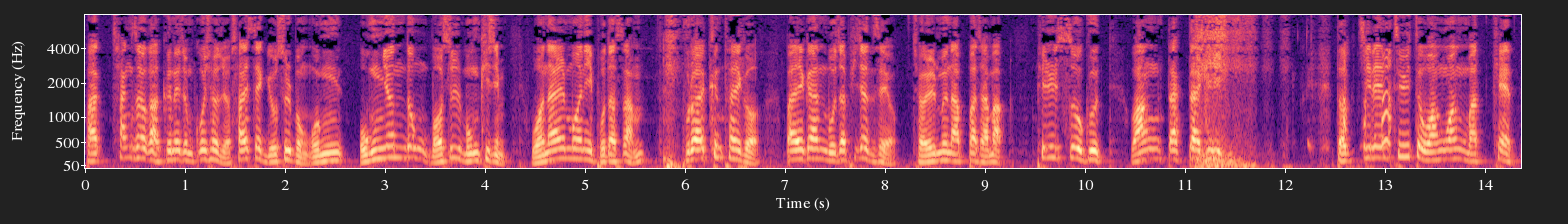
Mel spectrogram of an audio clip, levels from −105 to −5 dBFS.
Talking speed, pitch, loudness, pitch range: 290 characters per minute, 180 Hz, -17 LUFS, 150-195 Hz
